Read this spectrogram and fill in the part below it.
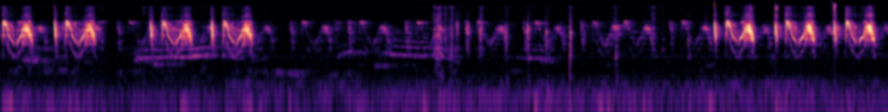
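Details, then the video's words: Hill prinia (ciblek gunung) in a rolling 'tembakan' burst used to provoke other birds into singing: rapid high V-shaped swooping notes in short runs, a quieter jumbled passage in the middle, then another fast run. "roll tembakan ciblek gunung memancing bunyi burung lain"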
